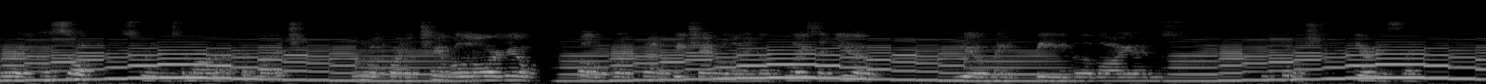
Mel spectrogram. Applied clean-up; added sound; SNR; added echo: none; Wind instrument, woodwind instrument; -4 dB; reverberation time 0.3 s.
